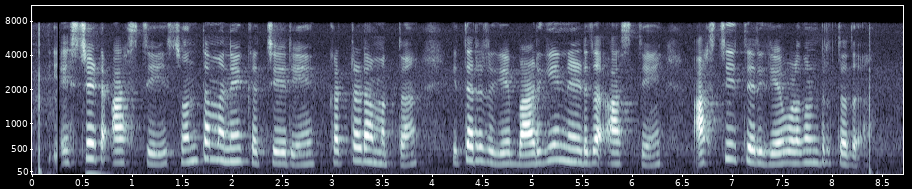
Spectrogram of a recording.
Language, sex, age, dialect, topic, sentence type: Kannada, female, 31-35, Dharwad Kannada, banking, statement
